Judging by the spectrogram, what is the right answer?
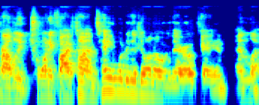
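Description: Using a normal speaking voice, a man talks at a fairly quick pace in an American accent, with ordinary pitch variation. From Pennsylvania. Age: 40s. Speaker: father. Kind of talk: casual interview conversation.

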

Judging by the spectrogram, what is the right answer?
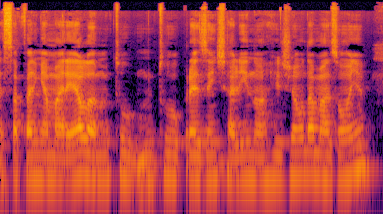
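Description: The speaker is a woman. Her delivery has a somewhat breathy quality. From Belém, Pará, Brazil. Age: 30s. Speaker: artist. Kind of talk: panel discussion.

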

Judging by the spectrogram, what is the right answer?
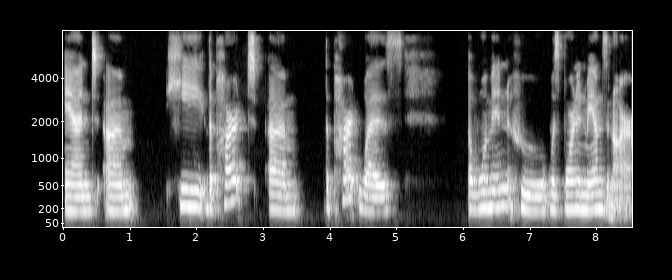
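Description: Her voice at medium pitch with a Californian accent, a woman speaks very slowly with long, frequent pauses, very even loudness and ordinary pitch variation. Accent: General American (Californian). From Northern California (Sacramento). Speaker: actress. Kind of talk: casual interview chat.

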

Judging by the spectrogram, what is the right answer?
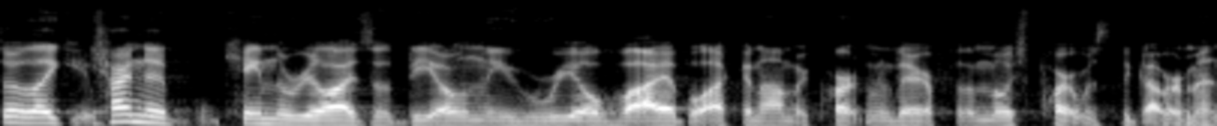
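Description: A man with an American accent talks fairly quickly at a medium pitch, using a normal speaking voice. His intonation is lively, and his loudness swings widely. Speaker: entrepreneur. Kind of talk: casual interview. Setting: in person with live listener.

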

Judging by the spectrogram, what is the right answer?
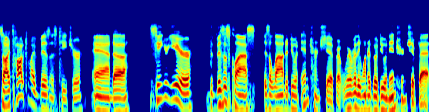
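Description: With an American accent, a man speaks at a fairly quick pace in an unremarkable speaking voice, medium in pitch, with lively intonation. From Nebraska, US Midwest. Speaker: airline pilot. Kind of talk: interview, personal story.

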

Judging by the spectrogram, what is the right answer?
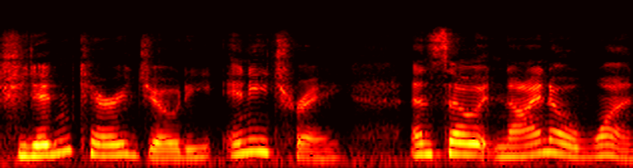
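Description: With lively intonation, this clip features reading aloud in a natural voice.

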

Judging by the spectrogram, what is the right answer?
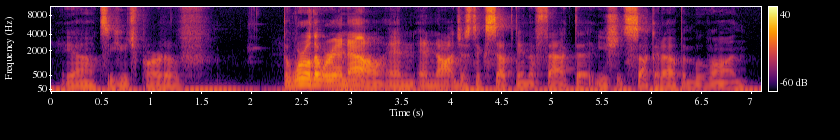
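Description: A man with a Canadian accent speaks in an ordinary speaking voice at a medium pitch and moderate pace, with ordinary pitch variation. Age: 40s. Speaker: DJ. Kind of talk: casual chat.

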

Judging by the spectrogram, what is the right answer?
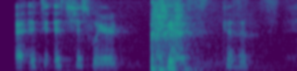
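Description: A woman with a fairly high pitch talks at a moderate pace, her pitch varying in an ordinary way. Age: 20s. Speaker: podcast co-host. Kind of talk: casual chat. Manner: loud.

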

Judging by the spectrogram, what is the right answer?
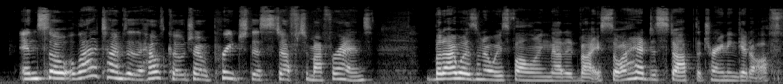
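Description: With an American accent, a normal speaking voice carries lively intonation at a fairly quick pace. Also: woman, fairly high pitch for a woman. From US Midwest. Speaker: health coach and podcast host. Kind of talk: solo podcast monologue.

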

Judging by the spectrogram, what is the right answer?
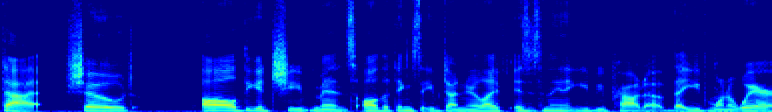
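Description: A woman speaks at medium pitch. She has a Texan accent. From Texas. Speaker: fashion design assistant. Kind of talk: casual interview.

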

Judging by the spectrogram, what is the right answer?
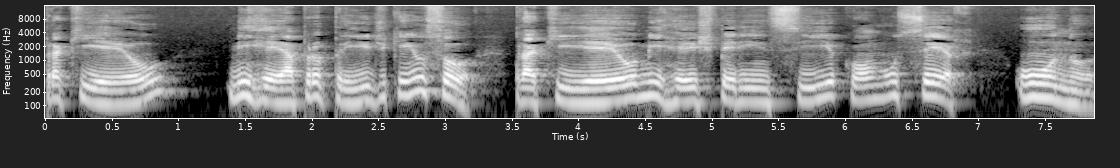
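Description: A man with a Brazilian accent, fairly high pitch and a dark, mellow tone, lively intonation at a very slow pace, on a very clean recording with a silent background. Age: 60s. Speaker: therapist and live-stream host. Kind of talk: solo live-stream talk. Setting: Instagram live stream.

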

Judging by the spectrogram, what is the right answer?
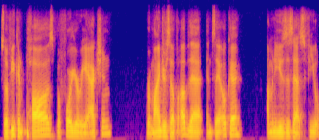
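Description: A man with an ordinary speaking voice talks at a moderate pace in a fairly low pitch. His pitch varies in an ordinary way, and the background is quiet. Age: 30s. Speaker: army veteran turned life coach. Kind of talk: interview.

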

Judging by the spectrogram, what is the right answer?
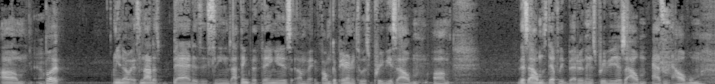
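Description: Somewhat breathy, this voice moves at a fairly quick pace in an American accent, with fairly even intonation. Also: man, fairly low pitch for a man. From North Carolina. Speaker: podcast co-host, music reviewer. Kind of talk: casual chat.

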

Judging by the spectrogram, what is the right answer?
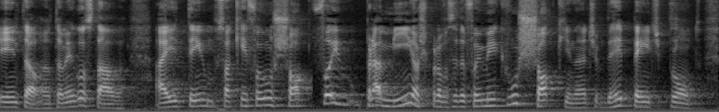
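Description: An ordinary speaking voice from a man, fairly high in pitch, with lively intonation, a moderate pace and hardly any pauses. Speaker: podcast co-host. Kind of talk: casual chat. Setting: remote recording over internet.

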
